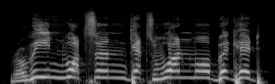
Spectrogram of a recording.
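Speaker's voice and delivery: slow, high excited commentator shout. Real, not acted. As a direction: call the big hit with a roar. Excited call of a six.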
